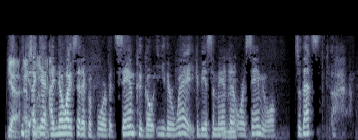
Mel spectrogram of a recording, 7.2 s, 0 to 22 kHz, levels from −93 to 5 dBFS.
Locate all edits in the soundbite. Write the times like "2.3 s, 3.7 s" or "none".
none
